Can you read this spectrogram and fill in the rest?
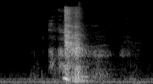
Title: First time chhinkni sneezes (M)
